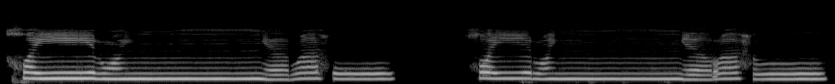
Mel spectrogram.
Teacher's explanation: تنوین کے بعد یا ہے تو آپ یہاں پر غنہ کریں گے. جیسے خیرین، روئیں، غنہ، ناک میں آواز چھپ رہی ہے تھوڑی سی، رک رہی ہے، چھپ نہیں رہی ہے بلکہ رک رہی ہے. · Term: ادغام مع الغنہ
